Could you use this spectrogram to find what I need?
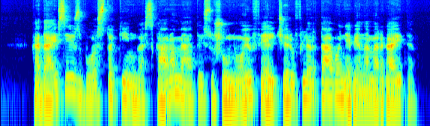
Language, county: Lithuanian, Telšiai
